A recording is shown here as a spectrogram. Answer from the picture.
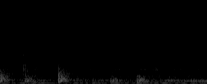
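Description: Pen stylus writing on an interactive display screen: faint, irregular short strokes and taps against a low room hum.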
